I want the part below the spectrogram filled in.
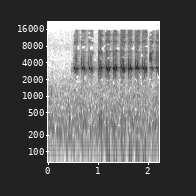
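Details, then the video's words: Kingfisher calls from a masteran recording used to train songbirds, made with flowing water in the background. A silent start gives way to a fast run of sharp, high, clipped notes, each a short burst repeated several times a second. "MESTERAN KASAR RAJA UDANG BERJEDA 1-3 MENIT"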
